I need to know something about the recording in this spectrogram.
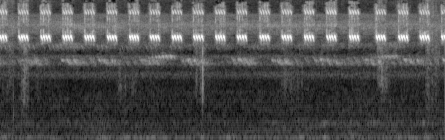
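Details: Cricket at night giving a steady run of short, high, ringing pulses, about four to five a second. A fainter, thinner trill runs in the background, broken by soft clicks.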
